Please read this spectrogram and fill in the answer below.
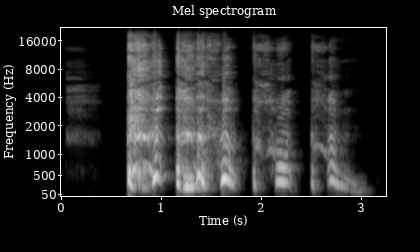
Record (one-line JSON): {"three_cough_length": "3.3 s", "three_cough_amplitude": 32768, "three_cough_signal_mean_std_ratio": 0.5, "survey_phase": "beta (2021-08-13 to 2022-03-07)", "age": "18-44", "gender": "Female", "wearing_mask": "No", "symptom_runny_or_blocked_nose": true, "smoker_status": "Current smoker (1 to 10 cigarettes per day)", "respiratory_condition_asthma": false, "respiratory_condition_other": false, "recruitment_source": "REACT", "submission_delay": "1 day", "covid_test_result": "Negative", "covid_test_method": "RT-qPCR"}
